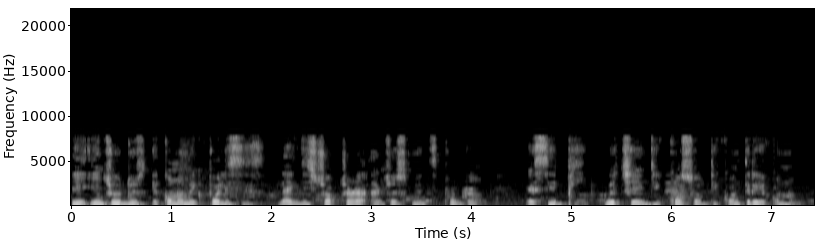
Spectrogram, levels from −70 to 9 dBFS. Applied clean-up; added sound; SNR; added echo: none; none; none; none.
